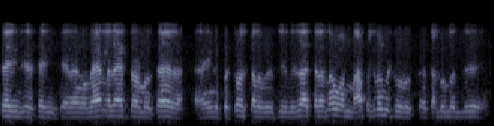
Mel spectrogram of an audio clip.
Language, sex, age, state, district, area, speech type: Tamil, female, 18-30, Tamil Nadu, Cuddalore, rural, conversation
